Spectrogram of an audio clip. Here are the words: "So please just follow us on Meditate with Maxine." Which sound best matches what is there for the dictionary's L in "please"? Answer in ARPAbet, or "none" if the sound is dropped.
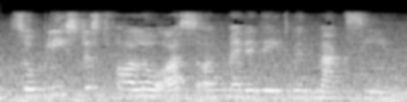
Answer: L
